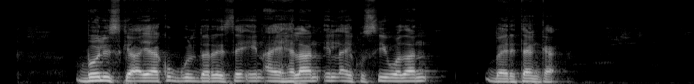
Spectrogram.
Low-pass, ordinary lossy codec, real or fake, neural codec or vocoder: none; none; real; none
